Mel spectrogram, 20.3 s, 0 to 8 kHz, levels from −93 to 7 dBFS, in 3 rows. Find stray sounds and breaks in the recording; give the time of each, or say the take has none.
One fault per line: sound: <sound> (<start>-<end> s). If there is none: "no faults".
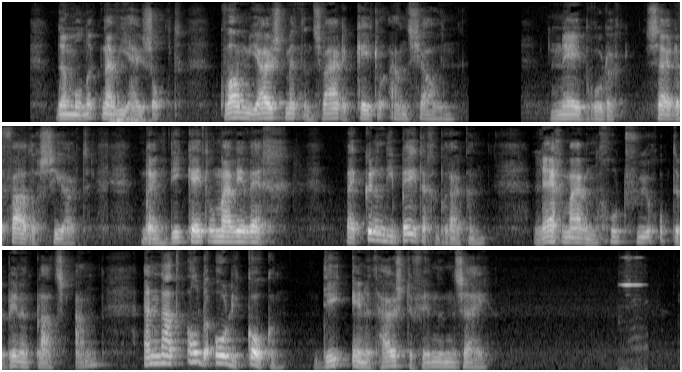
sound: squeak (19.7-20.0 s)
